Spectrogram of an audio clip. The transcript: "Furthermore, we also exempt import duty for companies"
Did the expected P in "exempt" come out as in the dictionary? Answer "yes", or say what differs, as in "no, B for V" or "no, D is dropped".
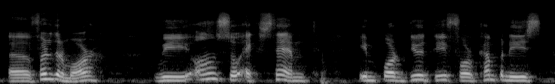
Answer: no, P is dropped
